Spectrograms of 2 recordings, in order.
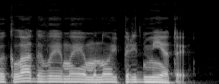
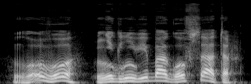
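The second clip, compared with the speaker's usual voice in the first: plain reading voice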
